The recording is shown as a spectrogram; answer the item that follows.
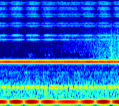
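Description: Quiet breakdown of a progressive house track: a single low held synth tone that swells gently about three times a second, with fainter high steady tones above it.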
